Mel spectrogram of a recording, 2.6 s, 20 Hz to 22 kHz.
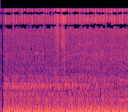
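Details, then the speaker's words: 2010 Chevy Impala, 3500 V6, running well at idle: deep loud even exhaust burble, louder than expected despite a new muffler; cause unknown. "as you can hear the exhaust is a little loud even though it does have a new muffler on it"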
